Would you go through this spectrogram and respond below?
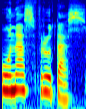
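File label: some fruit, Spanish, female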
